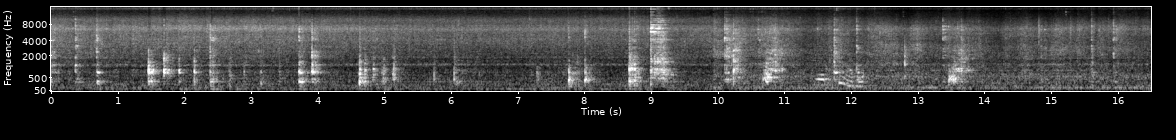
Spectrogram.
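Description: Food fries in a pan until golden brown, a continuous loud sizzle with frequent crackles and occasional stirring scrapes throughout, with no voices over it.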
